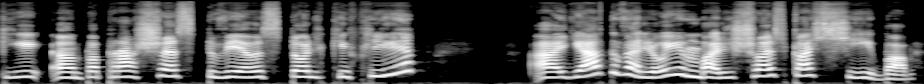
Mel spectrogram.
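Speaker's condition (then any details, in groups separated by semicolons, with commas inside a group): Cerebral palsy; no wheelchair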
